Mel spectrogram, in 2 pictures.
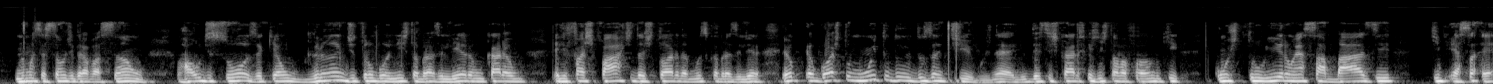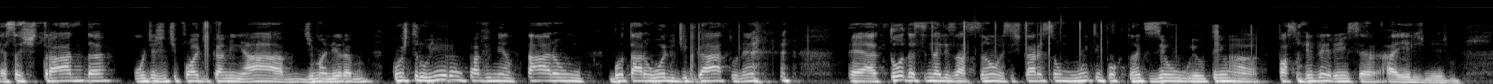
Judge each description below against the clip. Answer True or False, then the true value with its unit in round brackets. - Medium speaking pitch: True (145 Hz)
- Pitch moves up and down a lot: False (3.0 semitones)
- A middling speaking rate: True (160 wpm)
